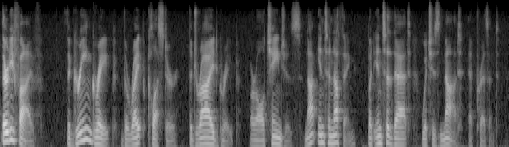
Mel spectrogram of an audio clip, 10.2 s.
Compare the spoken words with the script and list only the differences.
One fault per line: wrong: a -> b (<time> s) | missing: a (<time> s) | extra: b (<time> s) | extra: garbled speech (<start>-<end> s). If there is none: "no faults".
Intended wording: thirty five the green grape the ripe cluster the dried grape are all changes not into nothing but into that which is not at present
no faults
